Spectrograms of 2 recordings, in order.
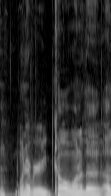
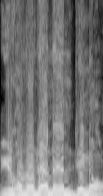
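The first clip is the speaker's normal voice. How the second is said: loud, high-pitched holler; 9 semitones higher, 12 dB louder than usual. Asked by another speaker to do a coach impression: Coach Orgeron impersonation. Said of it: "Give me a good Coach Orgeron impersonation".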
